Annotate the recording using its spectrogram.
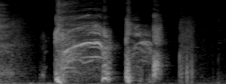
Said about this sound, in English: I got to cough again.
